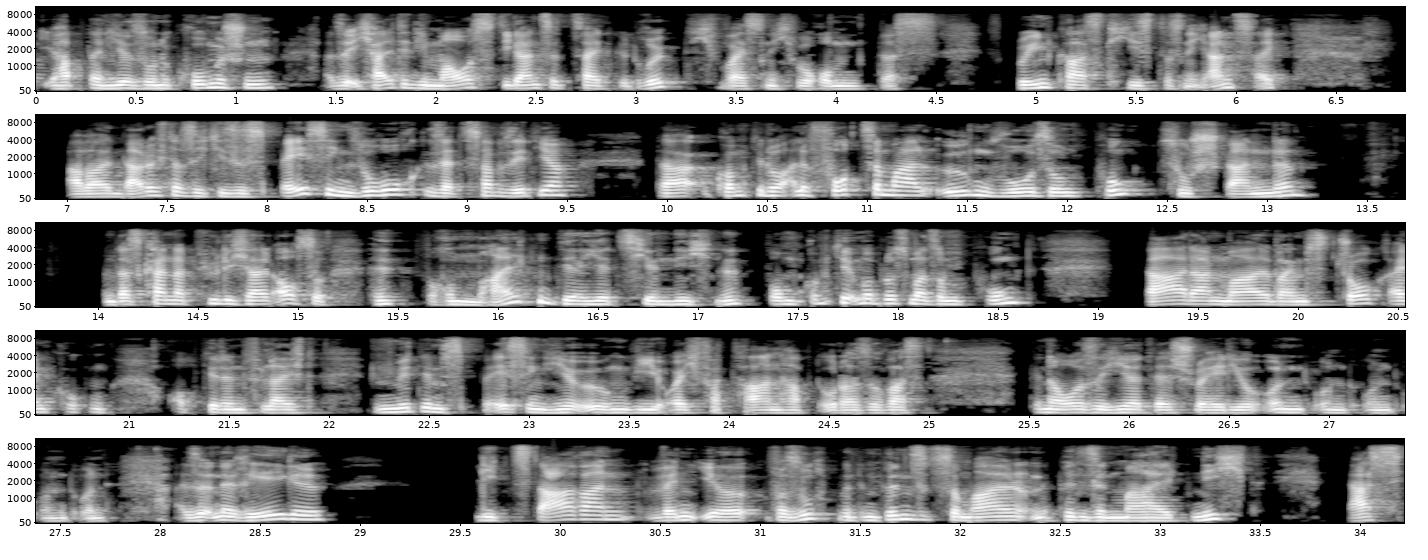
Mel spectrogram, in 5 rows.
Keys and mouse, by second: 15.0 click, 21.1-22.8 drag, 27.8 click.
